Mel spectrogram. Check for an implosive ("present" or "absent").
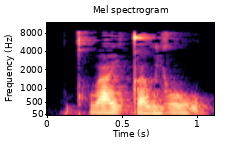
absent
